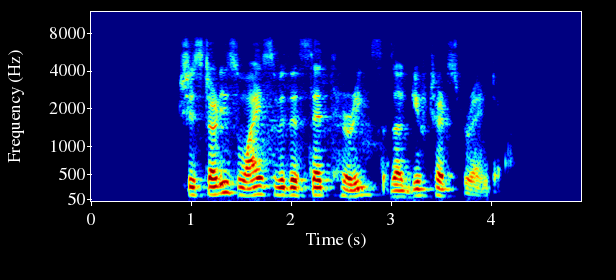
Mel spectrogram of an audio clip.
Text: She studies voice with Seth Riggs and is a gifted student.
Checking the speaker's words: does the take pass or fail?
fail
